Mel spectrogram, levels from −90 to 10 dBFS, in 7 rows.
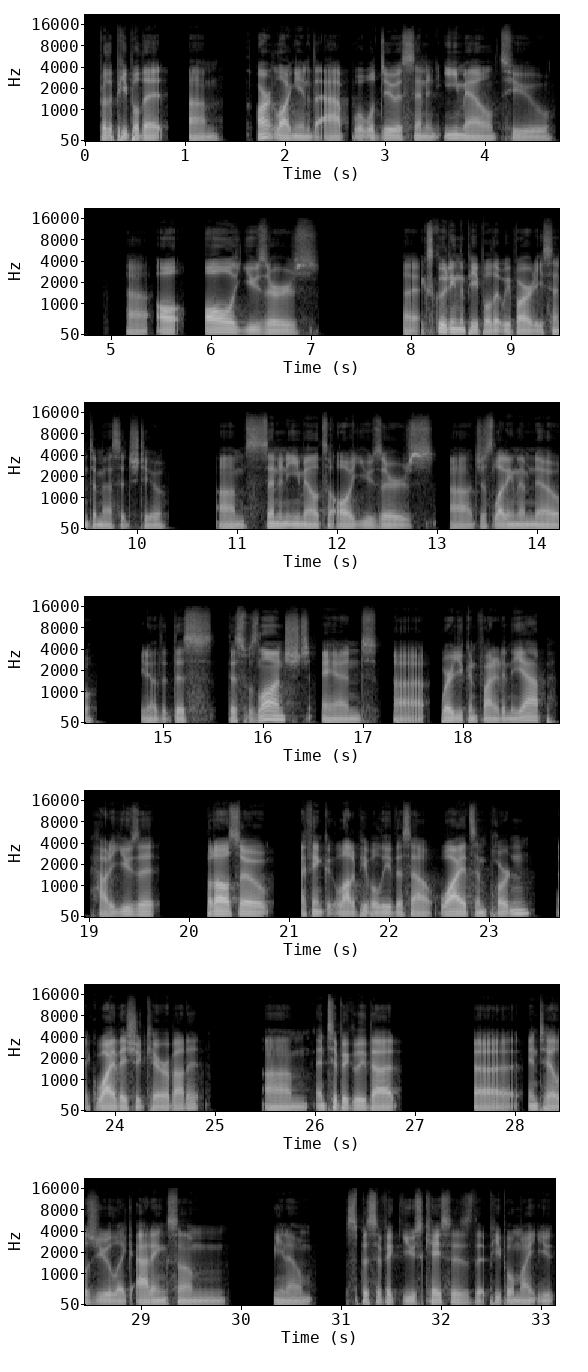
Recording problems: choppy; occasionally; at 8 s; 4% of the speech affected

